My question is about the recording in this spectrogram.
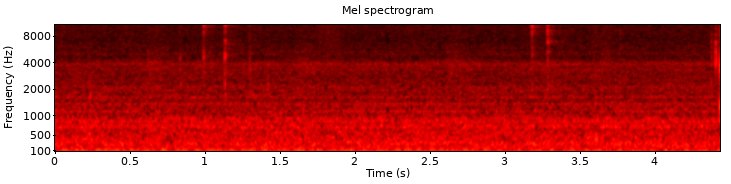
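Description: A few faint computer mouse clicks over quiet room hiss, one about a second in and a quick pair just after three seconds, as a spreadsheet value is copied and the Paste Special dialog is opened.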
